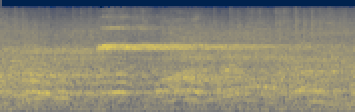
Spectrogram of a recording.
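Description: People talking and calling out in a large gym. A steady high-pitched tone comes in about half a second in and holds through most of the rest.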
